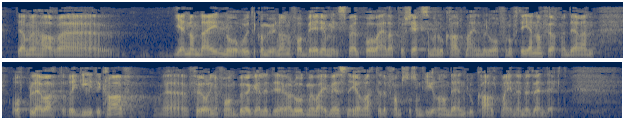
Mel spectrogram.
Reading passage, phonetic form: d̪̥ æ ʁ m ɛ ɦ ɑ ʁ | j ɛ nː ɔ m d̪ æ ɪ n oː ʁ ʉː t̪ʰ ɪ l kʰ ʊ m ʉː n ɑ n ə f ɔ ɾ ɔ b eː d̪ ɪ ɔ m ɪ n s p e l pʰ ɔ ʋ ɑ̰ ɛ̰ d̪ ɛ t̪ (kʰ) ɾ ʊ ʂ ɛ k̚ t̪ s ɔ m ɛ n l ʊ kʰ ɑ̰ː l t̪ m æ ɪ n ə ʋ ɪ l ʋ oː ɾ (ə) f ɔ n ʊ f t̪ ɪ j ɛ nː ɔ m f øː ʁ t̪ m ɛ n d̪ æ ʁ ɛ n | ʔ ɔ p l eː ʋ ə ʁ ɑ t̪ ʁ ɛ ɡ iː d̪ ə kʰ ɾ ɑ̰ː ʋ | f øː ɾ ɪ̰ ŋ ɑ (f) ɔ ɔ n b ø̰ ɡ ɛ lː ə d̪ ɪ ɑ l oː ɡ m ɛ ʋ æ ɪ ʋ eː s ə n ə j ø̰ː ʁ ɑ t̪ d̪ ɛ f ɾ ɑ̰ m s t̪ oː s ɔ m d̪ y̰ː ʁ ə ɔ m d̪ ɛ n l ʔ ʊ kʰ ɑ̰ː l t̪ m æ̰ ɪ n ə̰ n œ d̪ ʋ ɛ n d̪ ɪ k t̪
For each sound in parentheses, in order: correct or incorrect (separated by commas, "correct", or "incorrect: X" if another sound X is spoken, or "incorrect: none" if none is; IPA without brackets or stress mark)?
incorrect: pʰ, correct, correct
